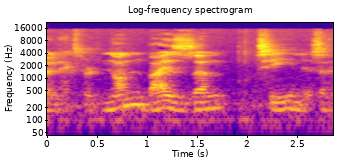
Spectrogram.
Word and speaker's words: non-Byzantine: So was this all, I'm not an expert, non-Byzantine, is that how you say it? Right, non-Byzantine or sometimes called benign failures.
